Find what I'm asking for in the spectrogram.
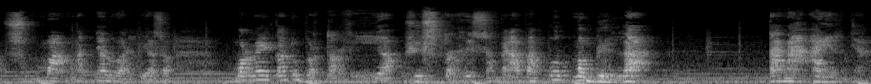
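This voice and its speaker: An older man gives a sociology lecture, talking to his audience as friends, with lively asides and plenty of fillers. His voice sits in the middle range and comes from a distance in a roomy, echoing space. Music plays clearly underneath. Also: mid-range voice. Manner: animated, addresses audience as "saudara", many fillers and restarts. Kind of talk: recorded lecture.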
